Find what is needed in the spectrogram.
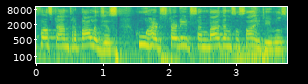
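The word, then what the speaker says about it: Tsembaga: T is silent, we call it Sembaga.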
